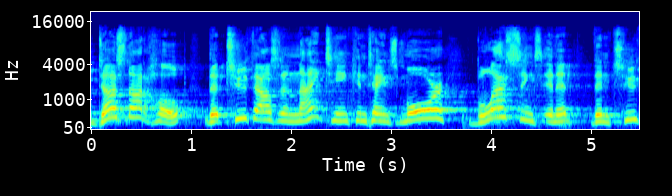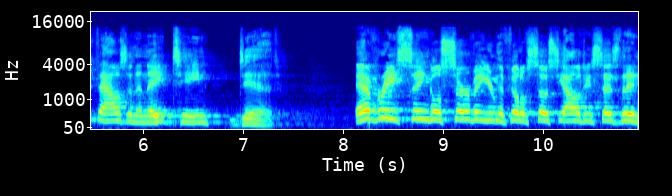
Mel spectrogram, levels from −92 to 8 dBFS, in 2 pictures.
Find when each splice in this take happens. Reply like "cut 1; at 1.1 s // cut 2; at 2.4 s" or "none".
cut 1; at 9.5 s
